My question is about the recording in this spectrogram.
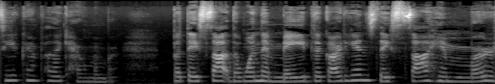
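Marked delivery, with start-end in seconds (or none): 0.6-1.2 whispered aside. Real, not acted. Aside while unsure.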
